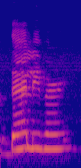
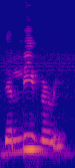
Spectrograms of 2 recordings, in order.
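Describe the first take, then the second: First: The stress is not on the second syllable. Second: The stress is on the second syllable. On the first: The speaker calls it wrong. "No estoy diciendo delivery" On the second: The speaker calls it right. "estoy diciendo deliver, delivery, li"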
